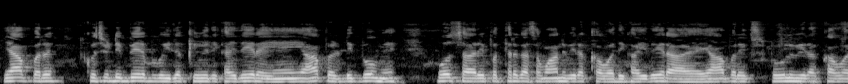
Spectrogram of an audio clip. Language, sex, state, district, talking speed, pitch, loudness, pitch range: Hindi, male, Haryana, Charkhi Dadri, 240 wpm, 145 Hz, -14 LUFS, 140-150 Hz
